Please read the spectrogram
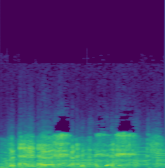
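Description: Several voices talking and laughing over background music on an old film soundtrack.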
